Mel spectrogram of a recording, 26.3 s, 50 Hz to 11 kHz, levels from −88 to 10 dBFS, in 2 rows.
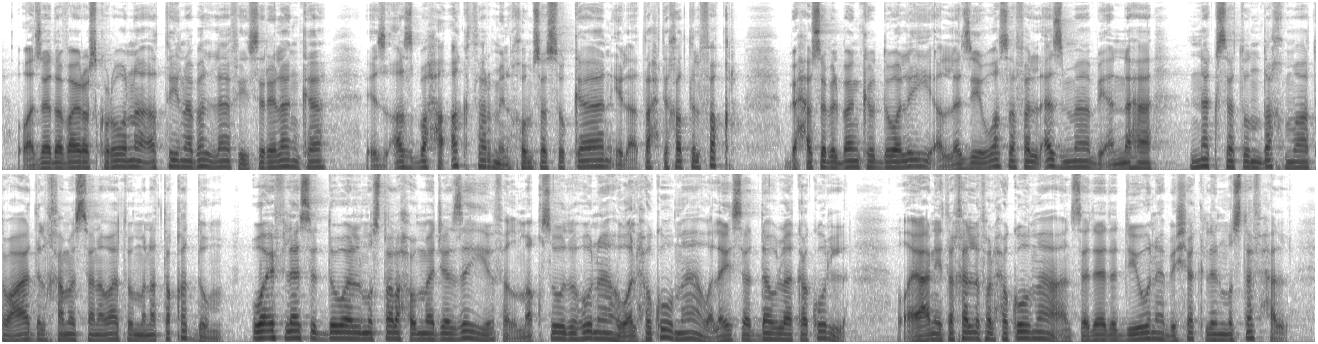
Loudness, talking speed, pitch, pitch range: -18 LUFS, 115 wpm, 115 Hz, 100-120 Hz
